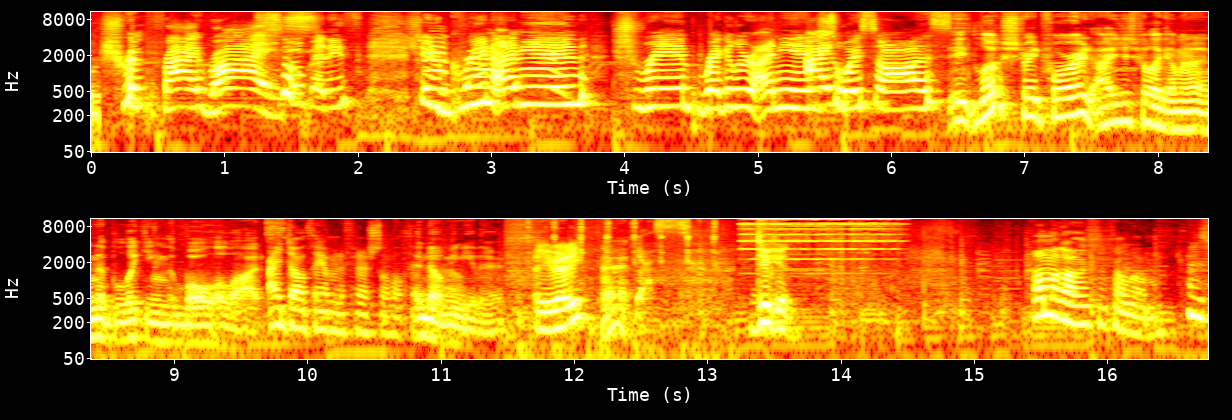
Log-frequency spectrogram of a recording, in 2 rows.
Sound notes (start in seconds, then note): 13.2 bell rings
